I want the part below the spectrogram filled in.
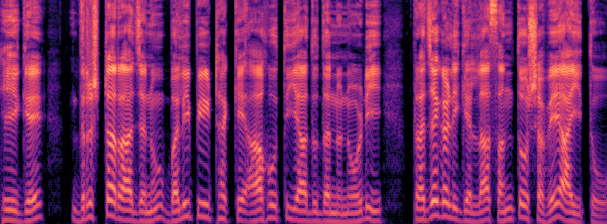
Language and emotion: Kannada, neutral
